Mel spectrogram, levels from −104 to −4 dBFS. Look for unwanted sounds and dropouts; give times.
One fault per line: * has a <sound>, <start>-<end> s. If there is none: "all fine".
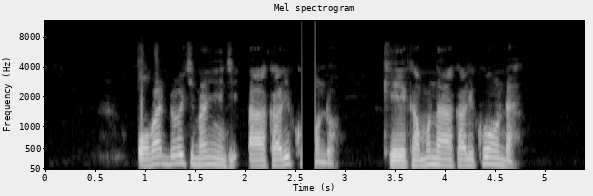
* has a dropout, 2.6-2.7 s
